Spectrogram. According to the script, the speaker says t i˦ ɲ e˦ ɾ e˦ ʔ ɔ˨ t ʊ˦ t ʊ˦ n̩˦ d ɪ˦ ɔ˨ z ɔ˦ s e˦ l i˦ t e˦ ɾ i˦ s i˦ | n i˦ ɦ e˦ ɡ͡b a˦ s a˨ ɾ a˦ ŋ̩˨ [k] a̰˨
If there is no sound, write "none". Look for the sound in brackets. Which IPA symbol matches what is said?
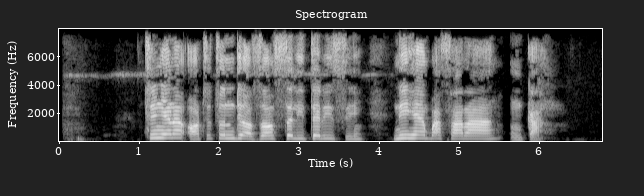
k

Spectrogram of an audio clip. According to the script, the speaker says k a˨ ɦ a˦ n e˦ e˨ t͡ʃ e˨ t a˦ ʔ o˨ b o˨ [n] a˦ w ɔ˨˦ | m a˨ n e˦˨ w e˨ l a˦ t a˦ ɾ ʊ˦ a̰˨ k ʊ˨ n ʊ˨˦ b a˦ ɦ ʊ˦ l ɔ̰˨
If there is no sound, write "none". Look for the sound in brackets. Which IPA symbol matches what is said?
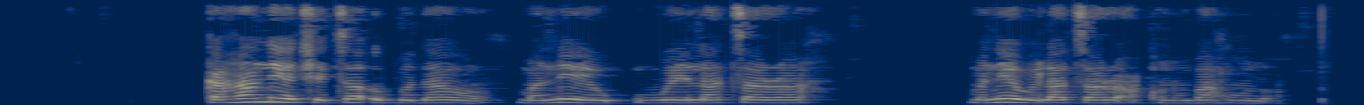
d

